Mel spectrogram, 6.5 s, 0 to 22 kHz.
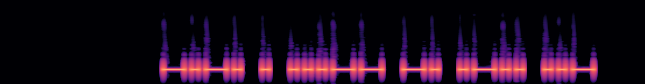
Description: Morse code, heard as a keyed tone, about 17 wpm, 700 Hz. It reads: CE3NLU
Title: DXCC-100 Call Signs - 6 Characters - 17wpm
